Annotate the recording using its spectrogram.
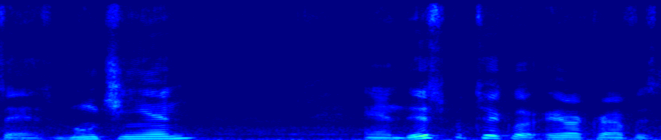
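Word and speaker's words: München: of the aircraft you see there it is pronounced as moochie in and this particular aircraft is named after this historically german city which is called mnuchin which is actually pronounced as munich in the english language which was actually founded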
